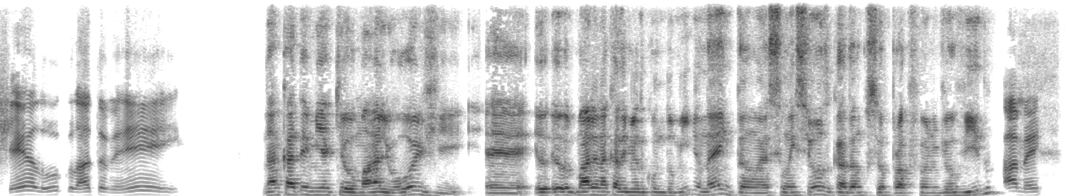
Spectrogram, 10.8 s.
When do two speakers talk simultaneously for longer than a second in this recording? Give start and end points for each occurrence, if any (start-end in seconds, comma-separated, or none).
none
